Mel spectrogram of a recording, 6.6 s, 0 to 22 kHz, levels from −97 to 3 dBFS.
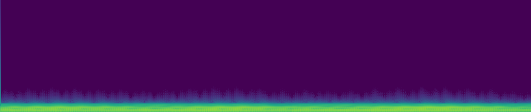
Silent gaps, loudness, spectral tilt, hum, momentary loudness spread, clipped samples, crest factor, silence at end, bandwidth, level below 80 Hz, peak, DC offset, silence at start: none; -18 LUFS; -30.5 dB/octave; none; 4 LU; under 0.1%; 8 dB; 0 s; 0.3 kHz; -24 dBFS; -8 dBFS; under 0.1%; 0 s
